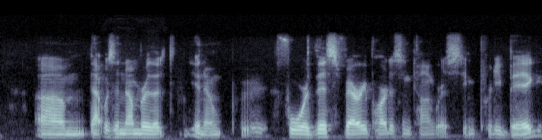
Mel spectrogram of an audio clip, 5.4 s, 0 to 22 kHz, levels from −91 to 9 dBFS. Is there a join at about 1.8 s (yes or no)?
no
